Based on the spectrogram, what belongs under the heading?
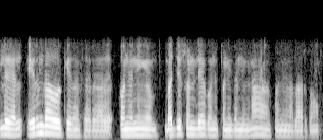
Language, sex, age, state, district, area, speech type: Tamil, male, 30-45, Tamil Nadu, Ariyalur, rural, conversation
